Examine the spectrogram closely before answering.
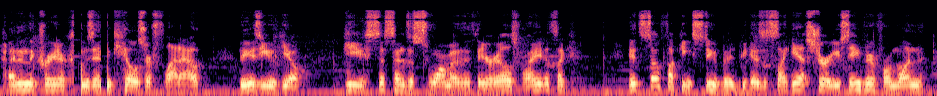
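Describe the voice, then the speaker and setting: A man's voice: on the high side, fairly quick. Man musing over a game. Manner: speculative, repeats "like" and "right?". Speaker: game livestreamer. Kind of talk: casual live game commentary. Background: game music.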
